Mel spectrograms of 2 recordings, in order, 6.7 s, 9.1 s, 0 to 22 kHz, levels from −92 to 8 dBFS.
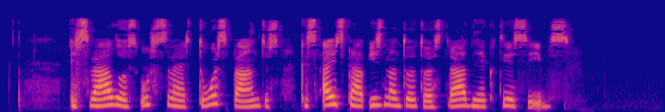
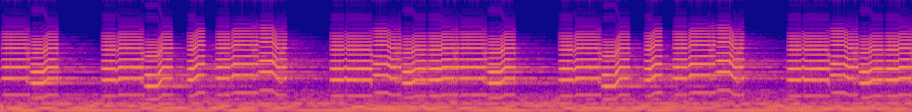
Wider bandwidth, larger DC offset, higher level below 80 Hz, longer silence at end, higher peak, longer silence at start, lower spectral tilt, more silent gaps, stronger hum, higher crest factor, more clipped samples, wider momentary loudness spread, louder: second, 11.5 kHz vs over 20 kHz; neither; second, -78 dBFS vs -36 dBFS; first, 1 s vs 0 s; about the same, -6 dBFS vs -4 dBFS; first, 0.7 s vs 0 s; about the same, -3 dB/octave vs -2.5 dB/octave; neither; neither; first, 20 dB vs 14 dB; neither; first, 11 LU vs 6 LU; second, -25 LUFS vs -16 LUFS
